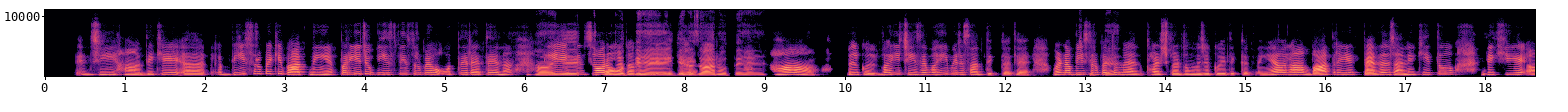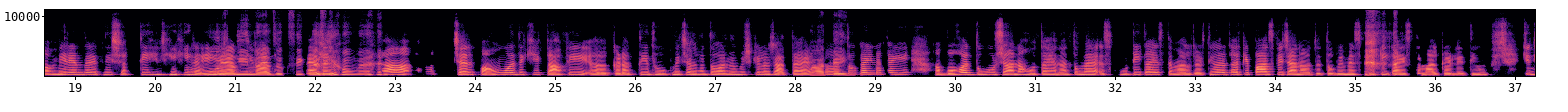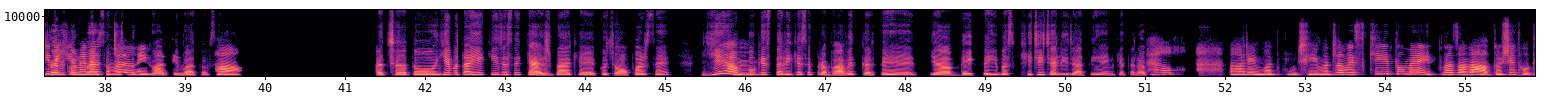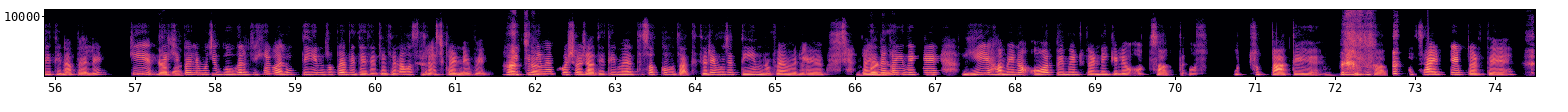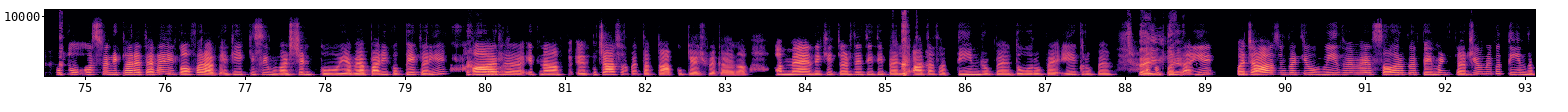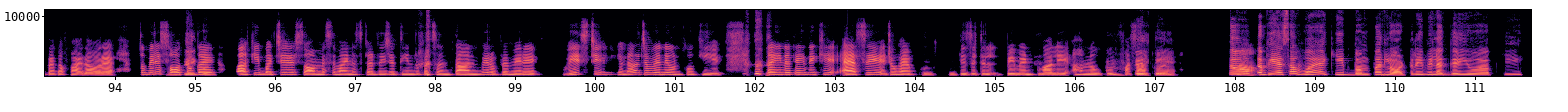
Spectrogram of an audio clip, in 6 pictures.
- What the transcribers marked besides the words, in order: laughing while speaking: "नहीं"; laughing while speaking: "कली हूँ मैं"; chuckle; in English: "कैशबैक"; in English: "ऑफ़र्स"; chuckle; in English: "स्क्रैच"; laughing while speaking: "हाँ, अच्छा"; in English: "पेमेंट"; laughing while speaking: "बिल्कुल"; in English: "एक्साइटेड"; chuckle; in English: "ऑफ़र"; in English: "मर्चेंट"; in English: "पे"; in English: "कैशबैक"; laugh; laughing while speaking: "अब"; laughing while speaking: "सही है"; in English: "पेमेंट"; other background noise; in English: "माइनस"; chuckle; in English: "वेस्ट"; chuckle; in English: "डिजिटल पेमेंट"; tapping; in English: "बंपर लॉटरी"
- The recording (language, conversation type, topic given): Hindi, podcast, डिजिटल भुगतान ने आपके खर्च करने का तरीका कैसे बदला है?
